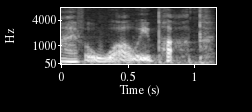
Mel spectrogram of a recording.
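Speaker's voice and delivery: put-on very quiet shy child voice. Retelling Nova asking the waitress for a lollipop: imitating Nova speaking very quietly. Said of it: "Nova looks up just very quietly and she's like".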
